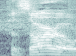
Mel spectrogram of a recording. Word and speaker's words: Pizarro: Pizarro rhymes with Bizarro.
